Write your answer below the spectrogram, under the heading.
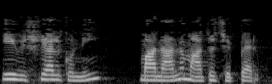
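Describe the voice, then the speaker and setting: A woman's voice: medium pitch, moderate pace, fairly bright tone, natural voice. An actress playing an anxious young daughter who urgently presses for news of her father. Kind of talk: radio drama acting.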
